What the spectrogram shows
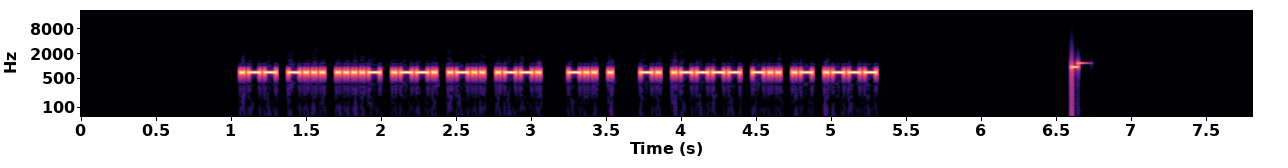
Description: Morse code, heard as a keyed tone, about 41 wpm, 700 Hz. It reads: WB4PLP DE N1DAJ
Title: USA Callsign DE Callsign 45wpm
